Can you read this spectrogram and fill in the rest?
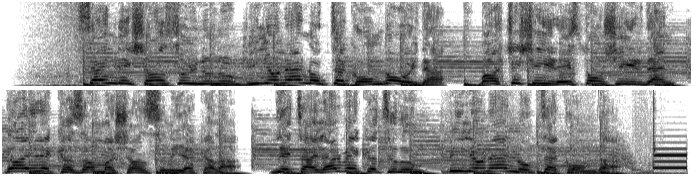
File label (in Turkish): reklam; bilyoner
